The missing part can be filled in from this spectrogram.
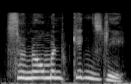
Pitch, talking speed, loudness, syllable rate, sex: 270 Hz, 135 wpm, -15 LUFS, 4.2 syllables/s, female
